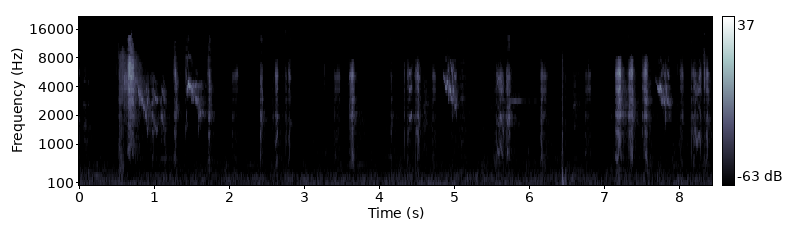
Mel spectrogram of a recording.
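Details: Lovebirds chirping: short, sharp high chirps and squeaky bursts come in irregular clusters with brief quiet gaps, one louder squeal near the start.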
